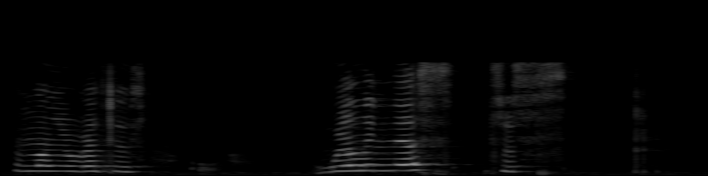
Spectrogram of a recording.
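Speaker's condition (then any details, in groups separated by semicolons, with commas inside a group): Cerebral palsy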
